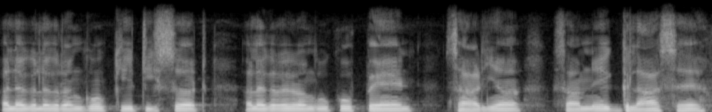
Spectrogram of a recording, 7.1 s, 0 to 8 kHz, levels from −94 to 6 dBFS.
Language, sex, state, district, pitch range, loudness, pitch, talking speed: Hindi, male, Jharkhand, Deoghar, 130-135 Hz, -15 LUFS, 130 Hz, 125 wpm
